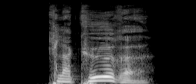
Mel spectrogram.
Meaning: nominative/accusative/genitive plural of Claqueur
- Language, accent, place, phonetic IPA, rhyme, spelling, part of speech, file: German, Germany, Berlin, [klaˈkøːʁə], -øːʁə, Claqueure, noun, De-Claqueure.ogg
